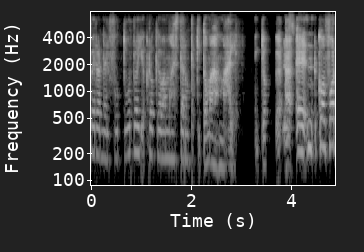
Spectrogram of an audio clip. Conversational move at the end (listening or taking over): listening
